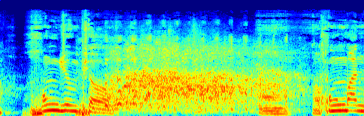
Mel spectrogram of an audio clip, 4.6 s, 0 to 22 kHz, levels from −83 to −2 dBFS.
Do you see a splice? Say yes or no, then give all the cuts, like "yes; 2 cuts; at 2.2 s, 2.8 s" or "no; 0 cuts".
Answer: no; 0 cuts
